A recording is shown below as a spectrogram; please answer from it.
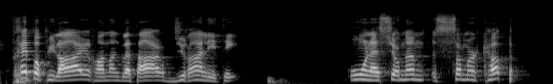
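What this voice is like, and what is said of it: Put-on Québécois French accent. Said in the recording (French): “il faut que je lise dans un accent québécois maintenant”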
